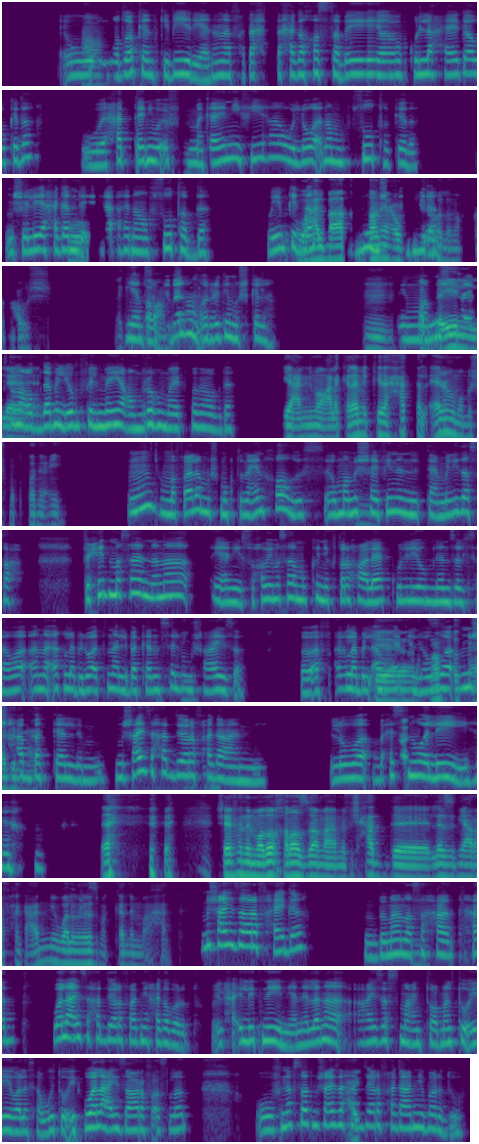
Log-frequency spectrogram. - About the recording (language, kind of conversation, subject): Arabic, podcast, ليه ساعات بنحس بالوحدة رغم إن حوالينا ناس؟
- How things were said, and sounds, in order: unintelligible speech; in English: "already"; in English: "باكنسل"; unintelligible speech; chuckle; laugh; tapping; laughing while speaking: "ولا عايزة"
